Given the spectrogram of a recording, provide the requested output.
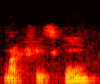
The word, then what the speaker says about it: Marchwicki: that's tricky part because the real pronunciation is marquiski with a very strong r as we do in polish all right but how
